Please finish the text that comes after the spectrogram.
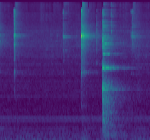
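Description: Small cut coconut pieces dropped into a mixer jar, a few sparse hard clinks and clatters against the jar, the last two sharpest and closest, in an otherwise quiet setting.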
